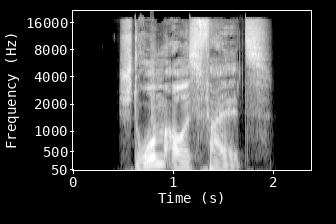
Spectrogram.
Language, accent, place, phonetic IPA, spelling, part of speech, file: German, Germany, Berlin, [ˈʃtʁoːmʔaʊ̯sˌfals], Stromausfalls, noun, De-Stromausfalls.ogg
- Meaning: genitive singular of Stromausfall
